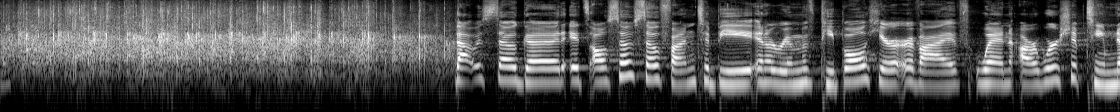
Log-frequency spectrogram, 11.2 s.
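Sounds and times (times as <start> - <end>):
church audience applause: 0.0 - 4.7
speech: 4.6 - 11.1.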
